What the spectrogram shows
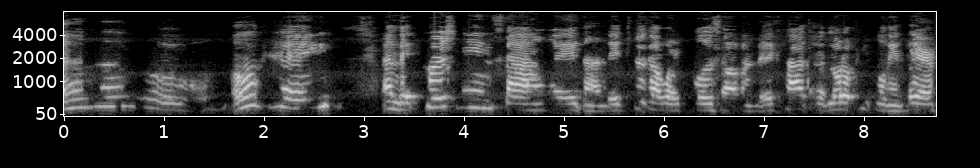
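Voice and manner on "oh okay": slow, unhurried, high, with "oh" stretched long. Recalling being pushed inside, the speaker repeats what they said: retelling a slow reply. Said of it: "With that same tone of voice, you know, that slow".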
